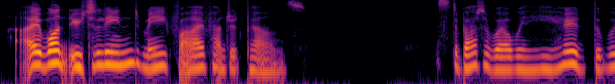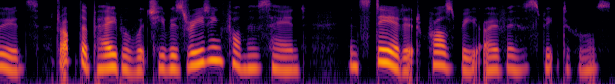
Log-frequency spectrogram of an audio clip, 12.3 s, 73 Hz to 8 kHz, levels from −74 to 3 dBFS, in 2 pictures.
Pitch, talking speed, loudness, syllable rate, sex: 185 Hz, 160 wpm, -24 LUFS, 4.4 syllables/s, female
